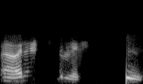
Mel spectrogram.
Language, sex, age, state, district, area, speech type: Malayalam, female, 60+, Kerala, Wayanad, rural, conversation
